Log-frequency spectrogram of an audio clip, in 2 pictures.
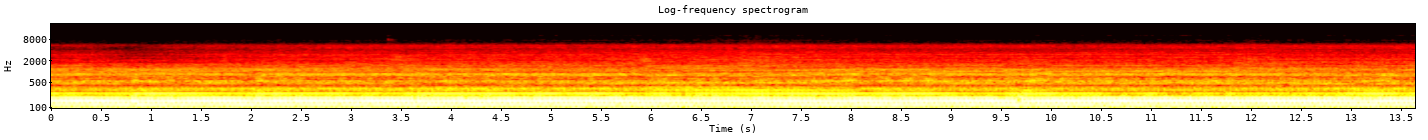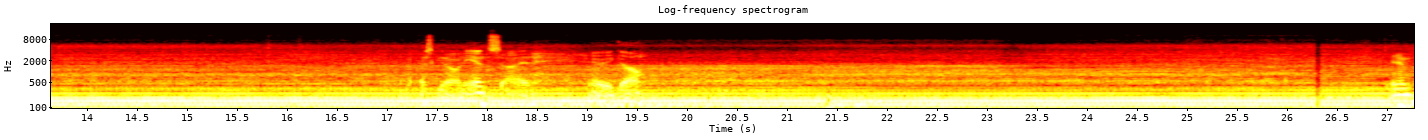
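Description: Steady low drone of an idling engine, unchanging throughout.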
